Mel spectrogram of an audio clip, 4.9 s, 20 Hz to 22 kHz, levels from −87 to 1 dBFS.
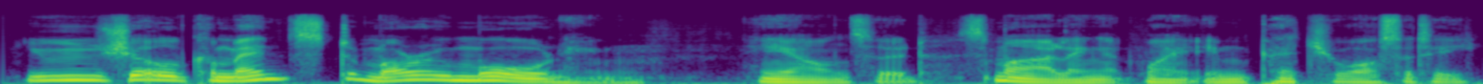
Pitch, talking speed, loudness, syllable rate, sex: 120 Hz, 145 wpm, -15 LUFS, 5.2 syllables/s, male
